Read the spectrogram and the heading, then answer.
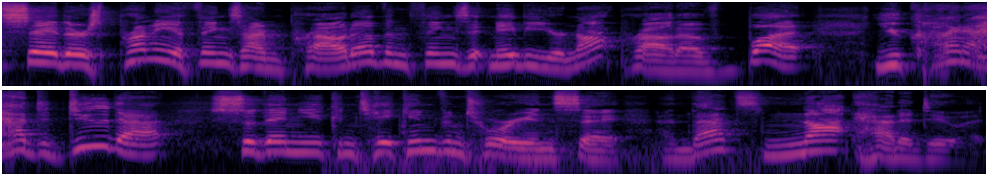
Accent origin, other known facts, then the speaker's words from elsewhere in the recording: Southern California, United States; also born or lived in Forest Hills, Queens, New York; growing up in Southern California and growing up in punk rock in Southern California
